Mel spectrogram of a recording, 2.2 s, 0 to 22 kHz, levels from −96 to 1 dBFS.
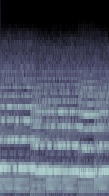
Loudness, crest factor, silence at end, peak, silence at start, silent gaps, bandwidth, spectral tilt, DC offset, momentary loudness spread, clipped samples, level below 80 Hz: -23 LUFS; 12 dB; 0 s; -12 dBFS; 0 s; none; 10 kHz; -4 dB/octave; under 0.1%; 1 LU; under 0.1%; -64 dBFS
